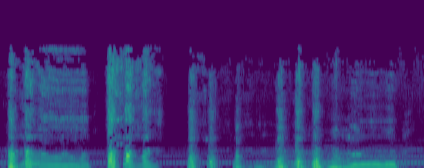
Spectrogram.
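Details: Wolfdog howling along with sirens: a series of short, wavering yelping howls with rising and falling pitch, broken by brief pauses, ending in a longer drawn-out howl.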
